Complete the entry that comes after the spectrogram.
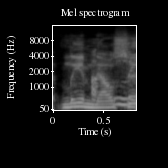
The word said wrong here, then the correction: Neeson: Liam Neeson. Yes. – Neeson. Oh gosh, I said that wrong.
